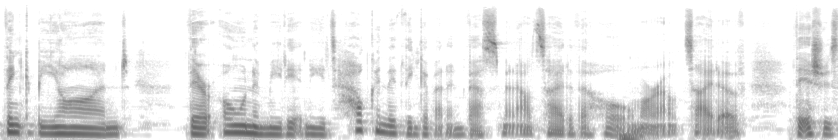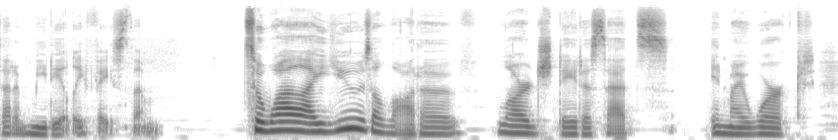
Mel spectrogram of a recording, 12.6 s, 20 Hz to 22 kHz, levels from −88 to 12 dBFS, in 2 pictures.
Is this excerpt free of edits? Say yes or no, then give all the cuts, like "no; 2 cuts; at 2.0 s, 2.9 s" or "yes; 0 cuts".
yes; 0 cuts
